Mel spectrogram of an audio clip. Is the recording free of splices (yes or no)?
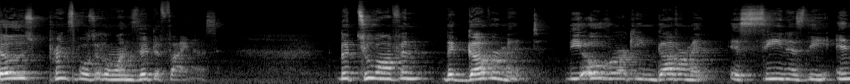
yes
